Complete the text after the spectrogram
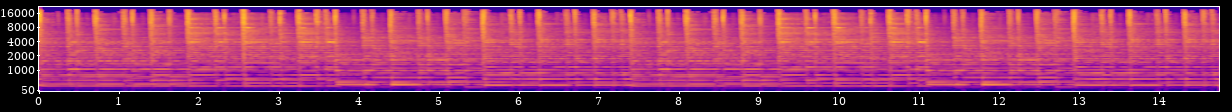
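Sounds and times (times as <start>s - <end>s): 
acoustic guitar: 0.0s - 14.7s.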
